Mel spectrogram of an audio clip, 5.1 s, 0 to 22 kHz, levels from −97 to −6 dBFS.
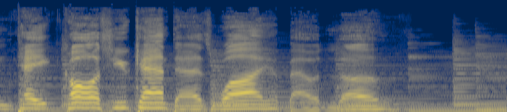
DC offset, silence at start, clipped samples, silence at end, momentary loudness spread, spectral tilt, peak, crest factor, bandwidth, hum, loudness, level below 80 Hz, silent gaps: under 0.1%; 0 s; under 0.1%; 0 s; 18 LU; -5 dB/octave; -10 dBFS; 18 dB; 16.5 kHz; none; -26 LUFS; -44 dBFS; none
